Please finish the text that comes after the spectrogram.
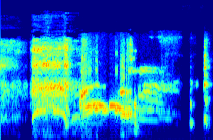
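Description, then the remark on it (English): A person imitates a child screaming after jumping into a hot bath: a loud, strained wail that bends downward in pitch over about two seconds, followed by a couple of short, sharp gasping yelps. “The kid jumps in and the mum's in the kitchen, like the kid's screaming, and the mum's going, it's like, Jesus, this is worse than the scarecrow down the road.”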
